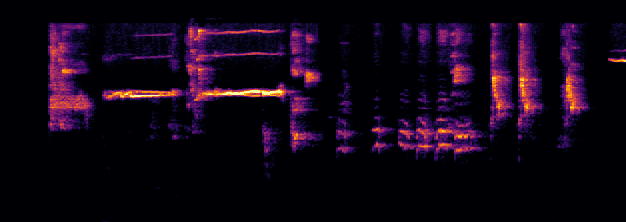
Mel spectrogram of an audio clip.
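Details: Young flycatcher still learning its song, known locally as sikatan londo; a varied run of high whistled notes, some long and steady, then quick chirpy phrases and buzzy bursts, with faint low thumps underneath.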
